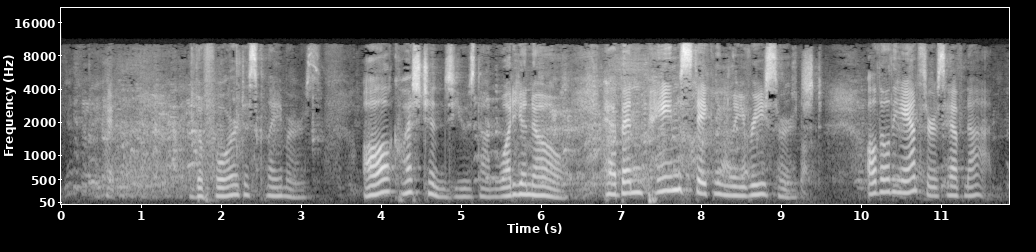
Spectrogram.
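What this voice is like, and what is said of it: Sensual radio announcer voice. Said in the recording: “my sensual radio voice”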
